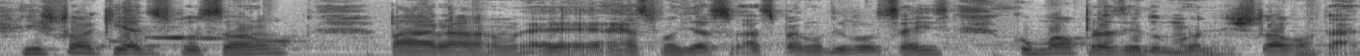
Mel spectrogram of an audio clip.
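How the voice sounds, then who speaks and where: A man with a medium pitch speaks with lively intonation while music plays in the background. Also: moderate pace. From Paraíba, Brazil. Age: 80s+. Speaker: retired banker and business association leader. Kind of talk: interview.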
